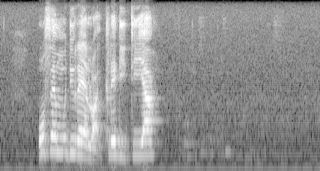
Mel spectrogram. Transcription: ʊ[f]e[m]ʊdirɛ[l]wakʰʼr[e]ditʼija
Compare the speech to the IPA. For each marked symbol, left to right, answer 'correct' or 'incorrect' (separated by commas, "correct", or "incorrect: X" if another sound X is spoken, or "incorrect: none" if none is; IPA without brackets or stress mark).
correct, correct, correct, correct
